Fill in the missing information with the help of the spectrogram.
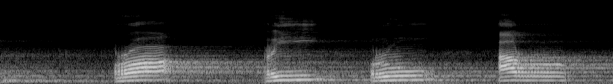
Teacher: Ro ujung lidah bertemu dengan gusi gigi seri atas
